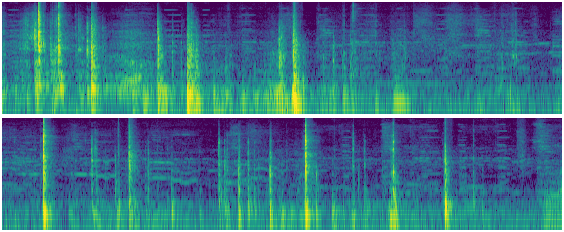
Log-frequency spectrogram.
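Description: Hard plastic clicks and knocks from an ArtBin storage case being handled, its lid and latches knocking, loudest and most frequent in the first two seconds or so. In-store background music plays throughout.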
